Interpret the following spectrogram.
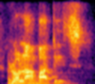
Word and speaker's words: Barthes: इसको Roland Barthes भी बोल सकते हो आप, but because it's a real pronunciation, the name of the writer's name's pronunciation is Roland Barthes.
